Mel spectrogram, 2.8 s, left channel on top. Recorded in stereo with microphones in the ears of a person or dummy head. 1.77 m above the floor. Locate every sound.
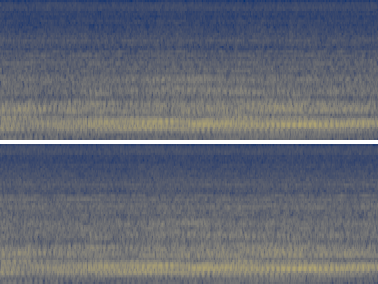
0.0 s a helicopter: 10° left (ahead or behind)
